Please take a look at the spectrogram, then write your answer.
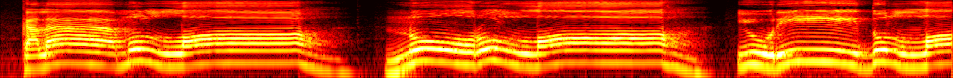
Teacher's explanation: আল্লাহ শব্দের পূর্বে পেশ হইলে মোটা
